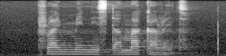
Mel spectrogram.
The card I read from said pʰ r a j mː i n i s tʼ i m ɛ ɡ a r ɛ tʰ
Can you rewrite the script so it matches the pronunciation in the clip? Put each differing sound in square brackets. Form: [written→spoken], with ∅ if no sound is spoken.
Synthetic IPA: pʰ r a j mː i n i s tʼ [i→a] m [ɛ→a] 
